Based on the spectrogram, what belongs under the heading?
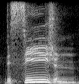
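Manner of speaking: "decision" drawn out on the stressed CI; slow "decision", lean long on the second syllable; stress before -sion. Shown as a demonstration. Teacher showing where stress falls, long stressed CI in "decision". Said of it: "l'accent tonique, juste avant".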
